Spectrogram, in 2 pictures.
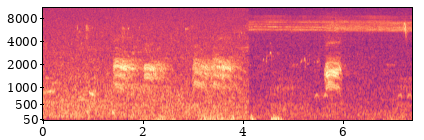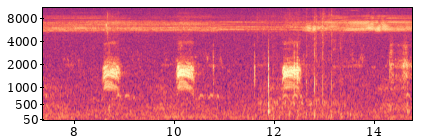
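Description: A crow cawing repeatedly: short, single caws a second or two apart, one longer call drawn out near the start. From about four seconds in, a steady high-pitched hiss or buzz runs underneath.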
